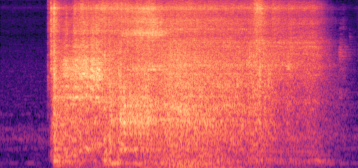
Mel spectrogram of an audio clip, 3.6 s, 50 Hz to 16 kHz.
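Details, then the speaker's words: Electronic Detroit Diesel 4-53 two-stroke on a dyno: cranks and catches with a sudden roar, runs roughly under three seconds and dies, RPM not rising over about 400-450; wrong start RPM setting in calibration. "again it's 14.8 to zero an RPM's not spiking over idle right I think it hit like 400 or50 yeah idle should be like a th000 or something like that right"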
